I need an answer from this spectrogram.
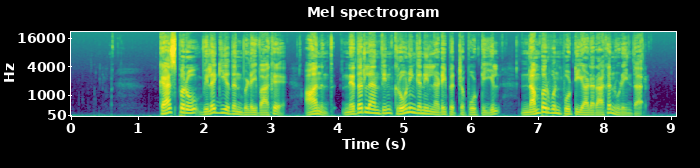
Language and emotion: Tamil, neutral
